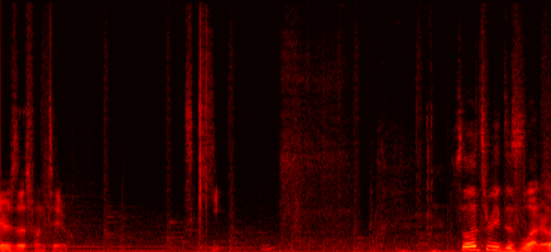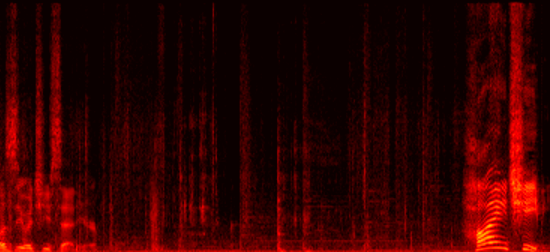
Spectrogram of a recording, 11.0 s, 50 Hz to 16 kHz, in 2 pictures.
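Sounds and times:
paper crackling: 0:05.4 - 0:07.3.

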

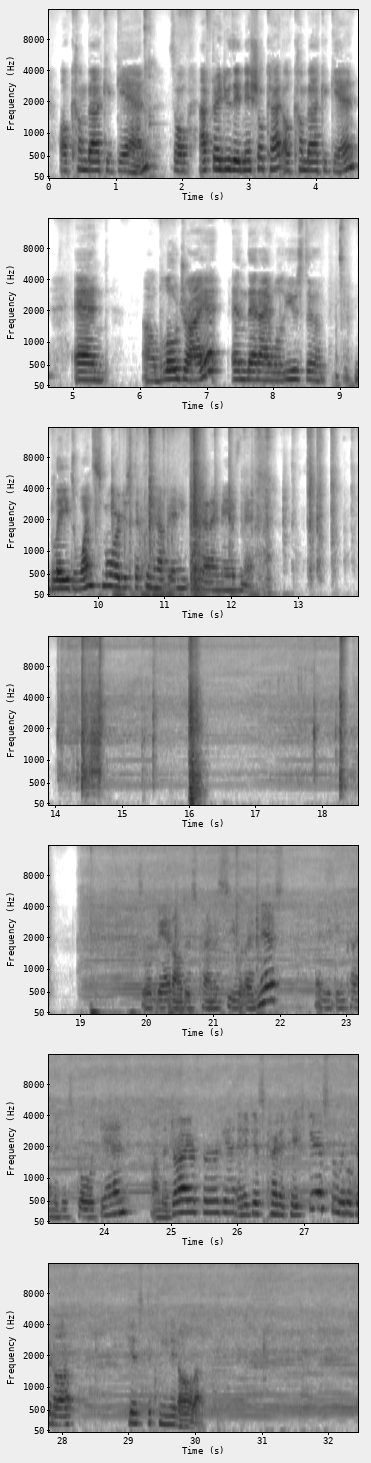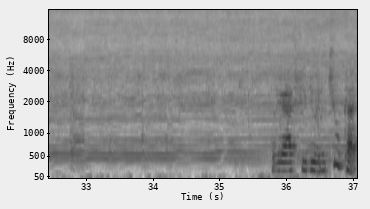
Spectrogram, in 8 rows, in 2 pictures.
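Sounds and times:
electric clippers buzzing: 0:14.0 - 0:37.0.

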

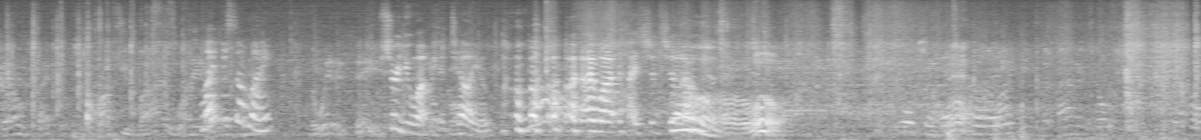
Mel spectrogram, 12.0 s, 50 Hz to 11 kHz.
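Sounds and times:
low background chatter: 0:00.0 - 0:12.0
wrapping paper rustling: 0:05.4 - 0:12.0.

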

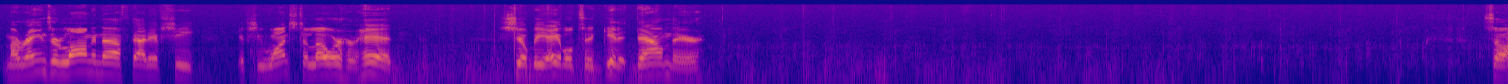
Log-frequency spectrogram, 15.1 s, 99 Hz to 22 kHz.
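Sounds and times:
muffled hoofbeats on soft dirt: 0:00.0 - 0:15.0.

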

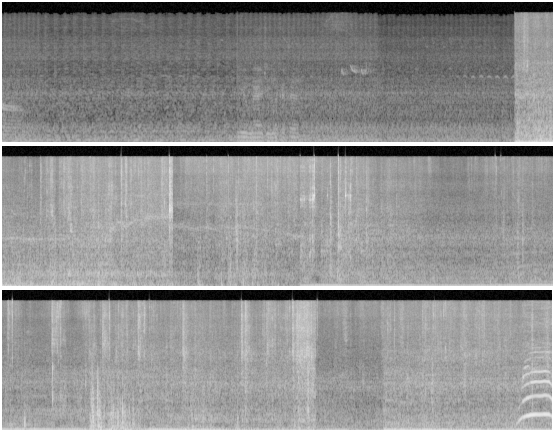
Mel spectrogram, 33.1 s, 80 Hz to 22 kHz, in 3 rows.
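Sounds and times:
utility vehicle engine hum: 0:00.0 - 0:33.0
faint bird chirps: 0:06.0 - 0:07.5, 0:08.5 - 0:10.3
rattles and knocks over bumps: 0:10.3 - 0:33.0.

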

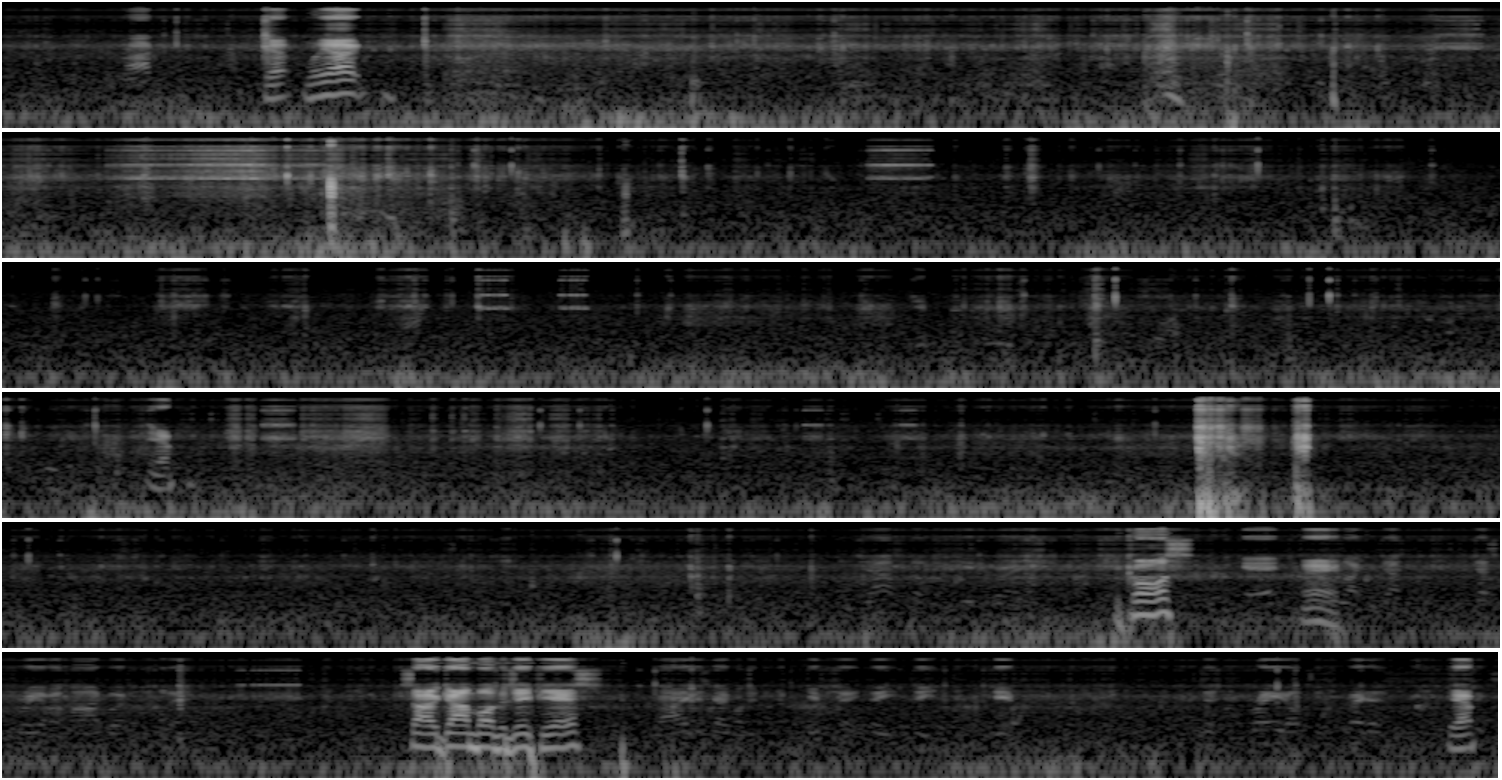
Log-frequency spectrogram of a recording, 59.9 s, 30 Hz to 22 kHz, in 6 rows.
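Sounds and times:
wind and water rumble: 0:00.0 - 0:59.9
faint ticks: 0:13.0 - 0:19.6, 0:20.3 - 0:25.8, 0:26.4 - 0:30.7, 0:31.3 - 0:36.4, 0:39.9 - 0:40.4, 0:42.9 - 0:45.5, 0:51.0 - 0:52.0, 0:54.0 - 0:55.0.

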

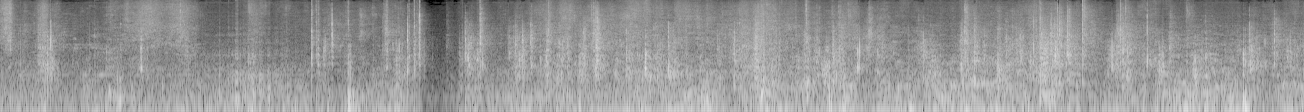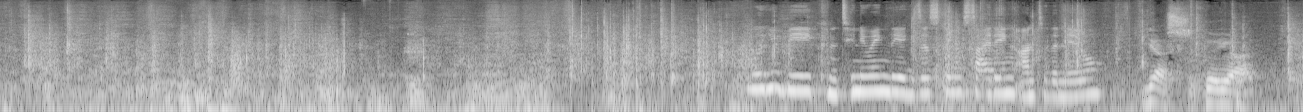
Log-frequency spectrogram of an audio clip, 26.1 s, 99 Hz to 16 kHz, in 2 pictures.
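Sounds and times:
paper rustling: 0:00.0 - 0:26.0.

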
